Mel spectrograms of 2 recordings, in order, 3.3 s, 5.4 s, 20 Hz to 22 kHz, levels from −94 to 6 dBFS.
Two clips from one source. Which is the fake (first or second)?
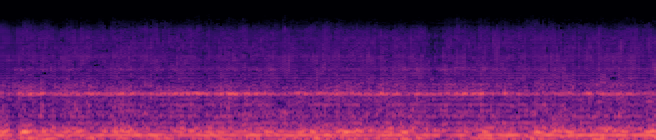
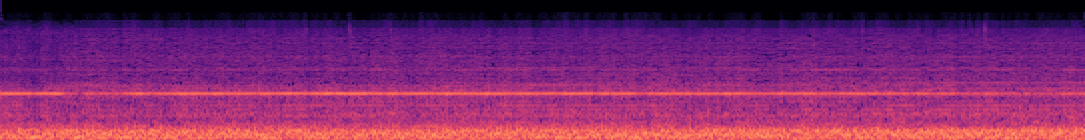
first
